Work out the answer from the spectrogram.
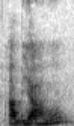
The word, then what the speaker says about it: abbiamo: Abbiamo, abbiamo ou abbiamo. A correta è con B duplo. Abbiamo. Noi abbiamo fatto una cosa. Fatto, per esempio, fatto, não é fato.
